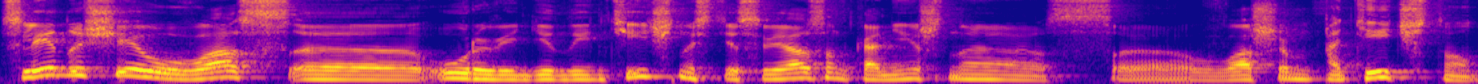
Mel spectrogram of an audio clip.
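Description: Speaking at a very slow pace with hardly any pauses, a man shows ordinary pitch variation and big swings in loudness. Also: medium pitch for a man. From Moscow, Russia. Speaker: geography professor. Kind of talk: interview.

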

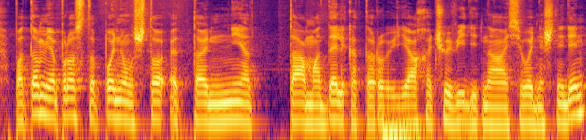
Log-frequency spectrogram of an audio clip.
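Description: A man with an ordinary speaking voice, medium pitch, fairly even intonation, very even loudness and a moderate pace. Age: 20s. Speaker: marketing agency director. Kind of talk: interview.

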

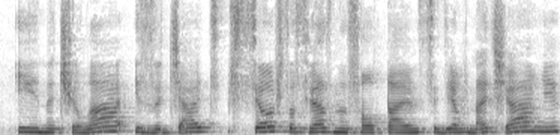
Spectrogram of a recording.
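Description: A woman with a Komi accent. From Komi Republic, northern Russia (Syktyvkar). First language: Komi (speaking Russian). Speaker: podcast host and marathon organizer. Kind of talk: casual interview chat.

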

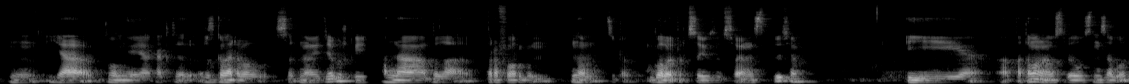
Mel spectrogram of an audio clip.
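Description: Dark and mellow in tone, a man speaks at a fairly slow pace in a fairly low pitch with ordinary pitch variation. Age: 20s. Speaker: student media editor-in-chief. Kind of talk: interview. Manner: halting, many fillers.

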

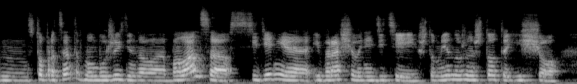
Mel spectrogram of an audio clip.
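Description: Noticeable background noise sits behind the speaker. A woman talks at a moderate pace and medium pitch, with fairly even intonation. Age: 30s. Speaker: data analyst, mother of three. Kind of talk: casual chat.

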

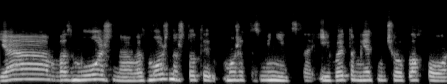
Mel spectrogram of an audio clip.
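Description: A woman speaks at a moderate pace in a normal speaking voice with fairly even intonation, recorded with a dry, close sound with no echo. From Buryatia. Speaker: feminist activist. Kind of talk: interview.

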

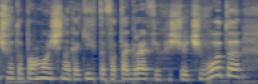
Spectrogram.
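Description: Somewhat breathy female voice with lively intonation. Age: 30s. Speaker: film production designer. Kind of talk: casual chat. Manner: animated.

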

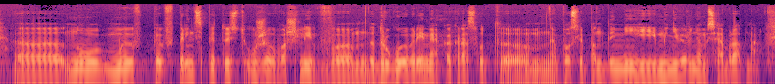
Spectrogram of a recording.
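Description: A man talks in an unremarkable speaking voice at a fairly low pitch. His pitch variation is ordinary. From Russia, Yaroslavl region. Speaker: business development director. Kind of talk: radio interview.

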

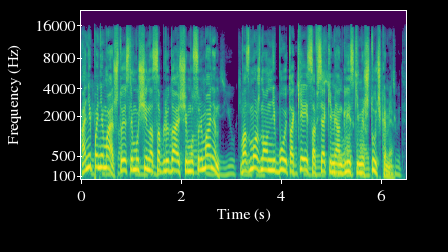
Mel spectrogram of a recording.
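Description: A man speaks at a fairly quick pace with a high pitch. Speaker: host's husband. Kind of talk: interview.

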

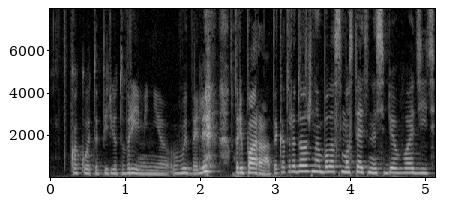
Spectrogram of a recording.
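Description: This woman's pitch is medium and her pace fairly quick. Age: 30s. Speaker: egg donor, TV journalist. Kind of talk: interview.

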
